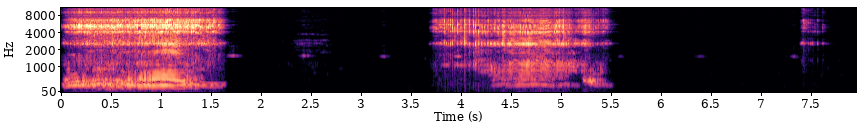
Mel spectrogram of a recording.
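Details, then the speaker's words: Drug-induced sleep endoscopy in a 32-year-old male, BMI 27.5, AHI 52.5 with mostly obstructive apneas; funnel-type, mainly anteroposterior collapse of the lower soft palate, no tongue base or epiglottis involvement; snoring with pauses in breathing during apnea. "This is called obstructive sleep apnea. For those who are seeing it for the first time, person stops breathing in between when he's snoring."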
